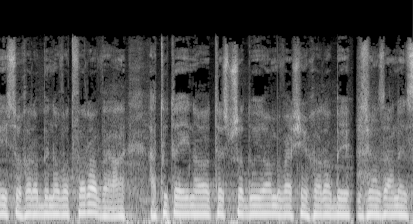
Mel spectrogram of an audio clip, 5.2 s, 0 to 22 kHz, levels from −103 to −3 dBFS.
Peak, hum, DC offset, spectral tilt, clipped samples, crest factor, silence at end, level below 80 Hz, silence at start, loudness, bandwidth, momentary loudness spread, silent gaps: -4 dBFS; none; under 0.1%; -6.5 dB/octave; under 0.1%; 12 dB; 0 s; -38 dBFS; 0 s; -17 LUFS; 12 kHz; 3 LU; none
